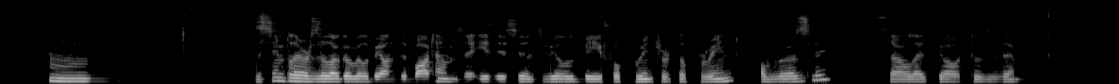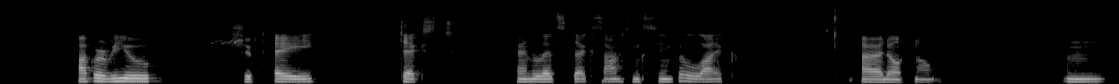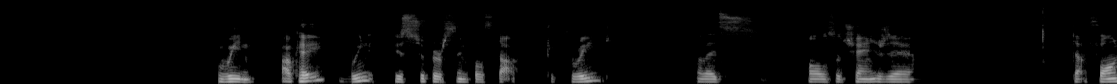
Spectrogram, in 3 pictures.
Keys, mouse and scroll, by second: 8.6 KP_7, 13.6 shift+a, 16.0-16.4 scroll up 2, 16.4 Tab, 17.3 BackSpace, 17.6 BackSpace, 17.8 BackSpace, 18.0 BackSpace, 24.5 shift+w, 24.7 shift+i, 24.9 shift+n, 28.3-29.9 drag.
